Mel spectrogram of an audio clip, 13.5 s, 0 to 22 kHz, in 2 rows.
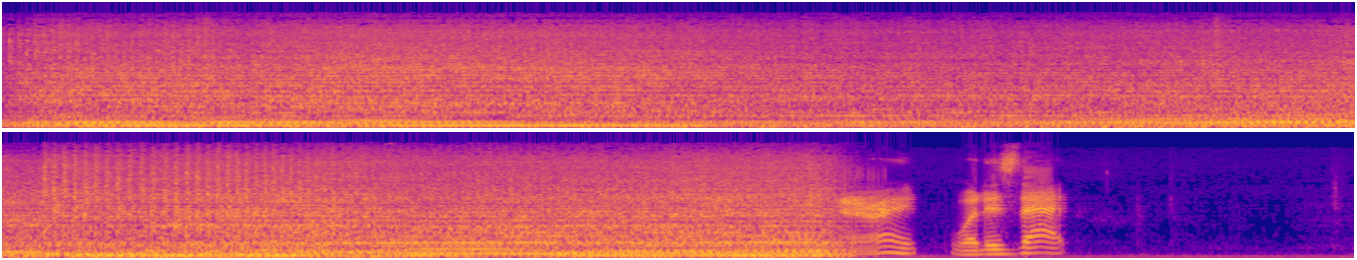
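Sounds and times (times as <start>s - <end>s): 
lawn mower engine running: 0.0s - 11.1s
speech: 11.6s - 12.2s.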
